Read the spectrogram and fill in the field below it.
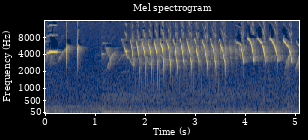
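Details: Canary song used for training young birds to sing: after a few scattered notes, a fast series of bright downward-sweeping whistles repeated about six times a second, ending in slower, spaced slurred notes.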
